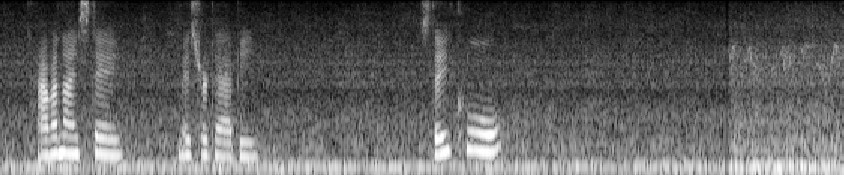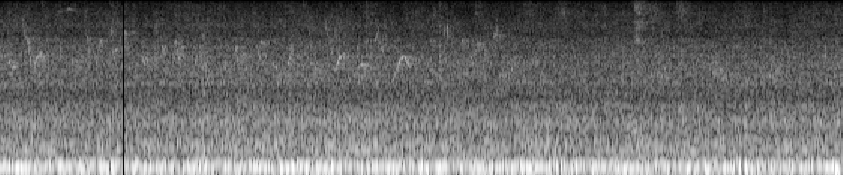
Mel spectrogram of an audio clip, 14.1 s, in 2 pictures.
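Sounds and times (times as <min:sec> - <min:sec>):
small birds chirping: 0:06.0 - 0:14.0.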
